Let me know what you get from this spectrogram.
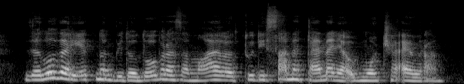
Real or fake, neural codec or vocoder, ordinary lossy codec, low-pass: fake; vocoder, 44.1 kHz, 128 mel bands, Pupu-Vocoder; MP3, 96 kbps; 19.8 kHz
